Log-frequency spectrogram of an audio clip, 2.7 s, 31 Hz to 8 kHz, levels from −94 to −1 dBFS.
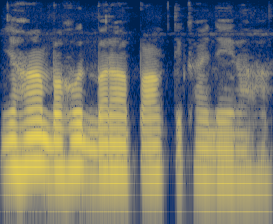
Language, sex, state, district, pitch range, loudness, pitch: Hindi, male, Arunachal Pradesh, Lower Dibang Valley, 100-120 Hz, -18 LUFS, 110 Hz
